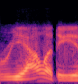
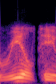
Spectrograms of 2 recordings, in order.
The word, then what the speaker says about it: Realty: into that they're probably a lot of folks that say digital reality instead of digital Realty when they look at your name it really is digital Realty but the reality of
